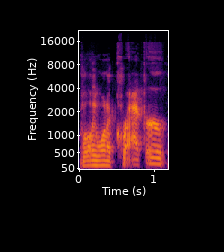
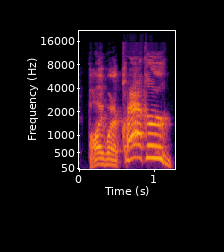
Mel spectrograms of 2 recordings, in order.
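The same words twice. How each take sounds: First: "cracker" a bit higher, light parrot squawk; hint at a parrot asking for a "cracker"; mild parrot voice. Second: Much higher and louder, "cracker" screeched like a parrot; full parrot squawk. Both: Pretend. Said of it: "mirroring like a parrot".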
